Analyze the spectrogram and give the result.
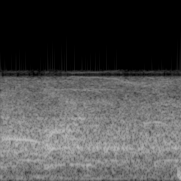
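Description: A large crowd roars steadily throughout, a dense wash of cheering and clapping for special guest referee Sid Justice that stays loud and constant, with no single voice standing out.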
